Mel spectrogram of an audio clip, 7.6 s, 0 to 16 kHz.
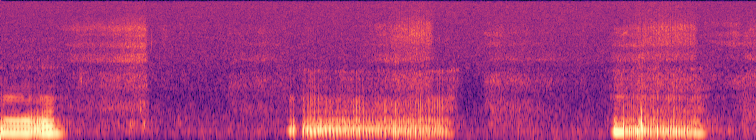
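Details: Sleeping dog snoring: steady, rumbling snores on each breath, about 20 a minute, with silence between breaths.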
